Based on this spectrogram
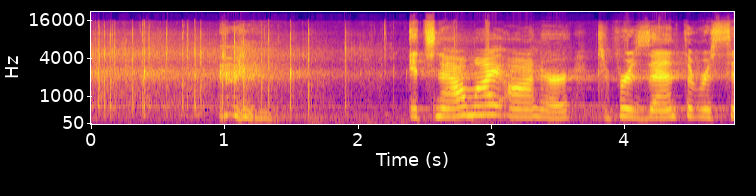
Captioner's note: cheering and applause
